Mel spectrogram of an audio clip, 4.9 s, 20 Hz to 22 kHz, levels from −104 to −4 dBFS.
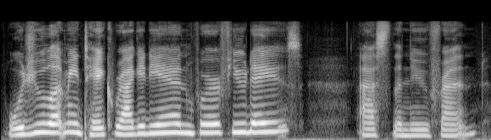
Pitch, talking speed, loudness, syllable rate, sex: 215 Hz, 185 wpm, -16 LUFS, 4.2 syllables/s, female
